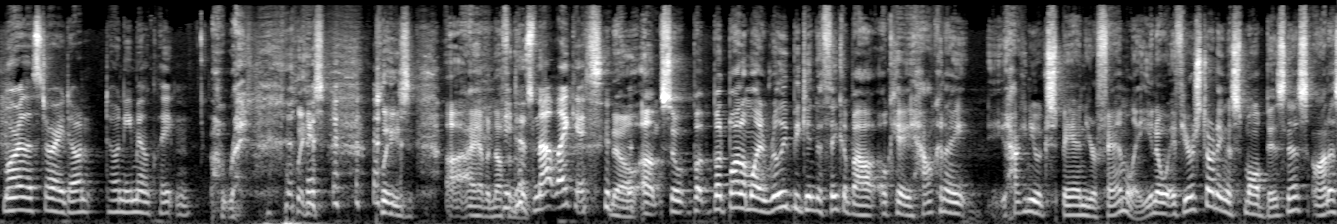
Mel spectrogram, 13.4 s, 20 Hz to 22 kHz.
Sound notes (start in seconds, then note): 2.6 laughs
